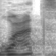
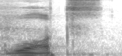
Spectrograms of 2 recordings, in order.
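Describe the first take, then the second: First: Watts is pronounced with Spanish sounds. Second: Watts is pronounced with English sounds, like water. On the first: The speaker calls it wrong. "no se dice Watts" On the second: The speaker calls it right. "sino que se dice Watts ... Watts, Water"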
